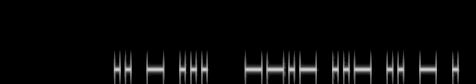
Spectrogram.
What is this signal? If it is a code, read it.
Morse code, heard as a keyed tone, about 22 wpm, 700 Hz. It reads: ITS QUITE
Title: Sentences from Top 700 Words 22wpm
